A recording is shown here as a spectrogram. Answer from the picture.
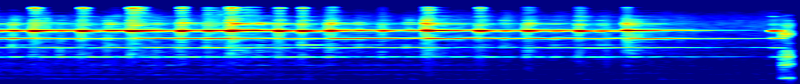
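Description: A bell ringing rapidly, about five strikes a second, answering the séance call to give a hint by ringing a bell. The ringing stops shortly before the end.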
